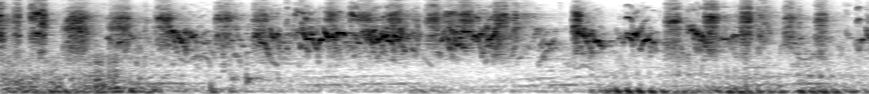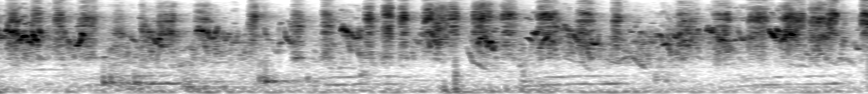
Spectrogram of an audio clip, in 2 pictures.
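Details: Australian budgies chirping together, a steady chorus of bright twittering notes and short warbles layered from many birds, with soft lower whistles underneath.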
